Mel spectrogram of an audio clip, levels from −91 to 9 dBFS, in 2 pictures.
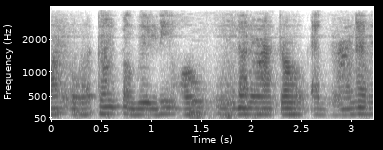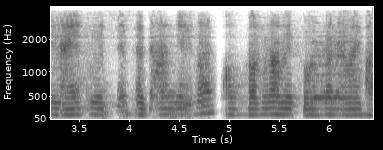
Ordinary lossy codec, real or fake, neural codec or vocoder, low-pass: none; fake; codec, 44.1 kHz, 0.9 kbps, DAC; 3.6 kHz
